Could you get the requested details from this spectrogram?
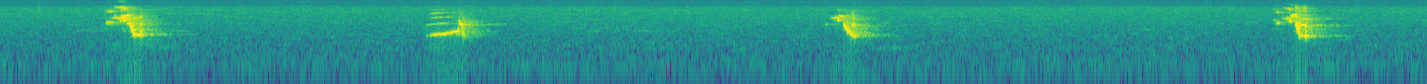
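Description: A budgerigar gives four short, scratchy chirps, each a quick high sweep, spaced about two seconds apart against a quiet indoor background.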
